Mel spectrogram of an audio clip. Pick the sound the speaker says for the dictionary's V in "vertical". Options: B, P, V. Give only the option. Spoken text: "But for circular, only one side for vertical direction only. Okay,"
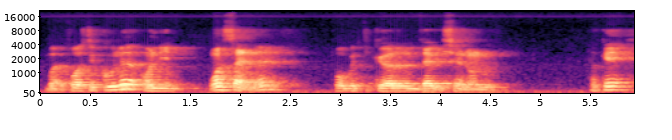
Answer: B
